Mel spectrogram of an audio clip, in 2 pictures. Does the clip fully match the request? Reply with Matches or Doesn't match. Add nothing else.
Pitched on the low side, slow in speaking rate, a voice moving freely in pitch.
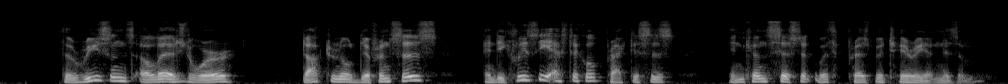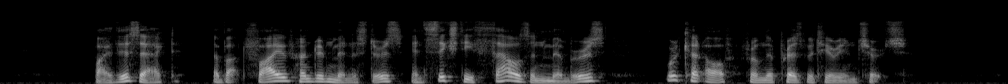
Matches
